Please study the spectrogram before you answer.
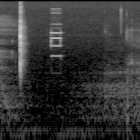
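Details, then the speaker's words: Laser XT Turbo clone PC with an XT keyboard: every keypress gives a single short high beep, the keyboard error warning; the board needed its keylock jumper fitted to unlock the keyboard. "keyboard error interesting i am not getting any love with this keyboard this is definitely an xt keyboard but everything i push just causes this thing to beep"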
